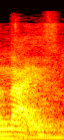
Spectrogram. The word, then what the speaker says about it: knife: For example, knife. Like, why is it spelled with a K? It's N-I-F-E. Take the K out, make it knife.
